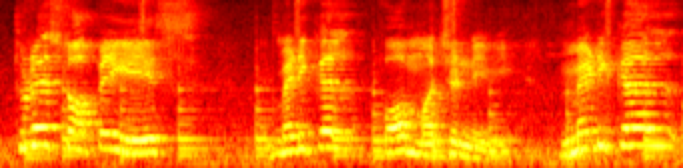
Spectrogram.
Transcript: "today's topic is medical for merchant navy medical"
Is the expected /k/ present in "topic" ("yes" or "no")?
no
